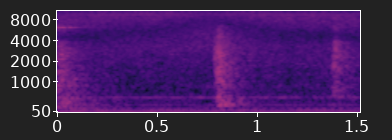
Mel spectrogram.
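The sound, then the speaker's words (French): A door opens in a quiet salon with half-closed shutters and old 19th-century furniture, with a short wooden clunk and scrape, followed by a fainter second knock, all over a steady low hum. “La porte est ouverte”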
